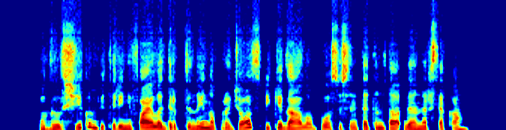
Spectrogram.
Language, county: Lithuanian, Vilnius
